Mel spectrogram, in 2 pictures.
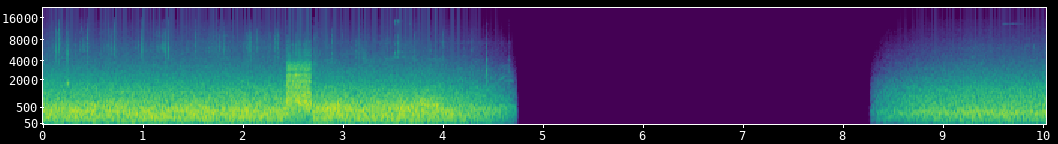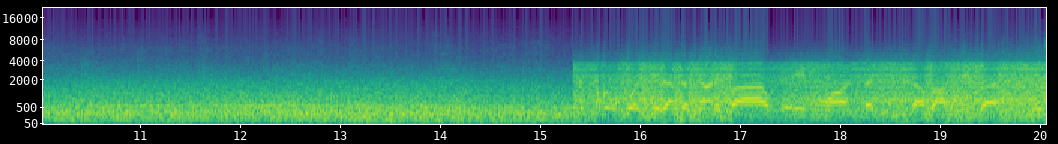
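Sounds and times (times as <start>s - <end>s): jet airplane passing overhead: 0.0s - 4.8s, 8.3s - 20.0s
radio voice transmission: 2.4s - 2.7s, 15.4s - 20.0s.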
